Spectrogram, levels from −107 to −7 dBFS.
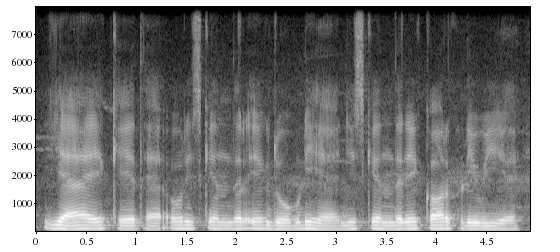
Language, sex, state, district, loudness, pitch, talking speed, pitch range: Hindi, male, Uttar Pradesh, Saharanpur, -16 LUFS, 115 Hz, 205 wpm, 110-120 Hz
